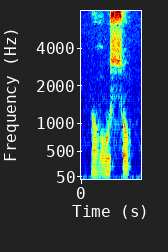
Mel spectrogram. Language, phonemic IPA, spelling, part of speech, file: French, /ʁu.so/, Rousseau, proper noun, LL-Q150 (fra)-Rousseau.wav
- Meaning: 1. a surname 2. Jean-Jacques Rousseau (Genevan philosopher)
